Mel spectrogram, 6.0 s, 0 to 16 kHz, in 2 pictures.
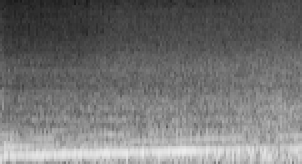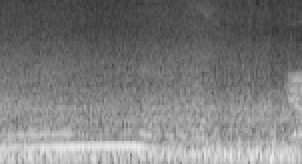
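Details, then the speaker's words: BMW F30 335i with swapped N55 turbo engine (EWG/PWG), road test after install: engine note climbs smoothly through a long pull under load, no stumbles or flutter; car drove great and built boost. "She's definitely pulling. Alright, so as you guys saw, everything went smoothly. Car drove great, built boost, did everything it needed to do."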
